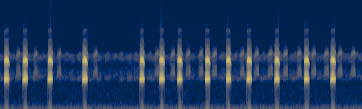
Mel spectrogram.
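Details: Wild Kawamura's rice frog calling in paddy fields along the Kamo River, Itoshima, Fukuoka, Japan: about thirteen short, sharp, rasping croaks in seven seconds, spaced irregularly with one longer pause, and softer notes between them. The background is quiet.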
